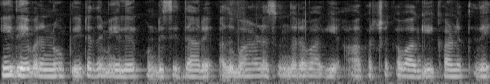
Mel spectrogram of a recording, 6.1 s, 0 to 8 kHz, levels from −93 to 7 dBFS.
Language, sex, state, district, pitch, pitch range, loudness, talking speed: Kannada, female, Karnataka, Dakshina Kannada, 190 Hz, 185-200 Hz, -23 LUFS, 100 wpm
